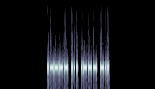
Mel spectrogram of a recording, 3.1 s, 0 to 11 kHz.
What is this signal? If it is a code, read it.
Morse code, heard as a keyed tone, about 48 wpm, 700 Hz. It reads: 1SJD
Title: Four Challenging Letter-Number Combinations 50wpm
